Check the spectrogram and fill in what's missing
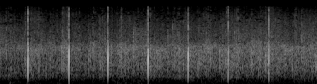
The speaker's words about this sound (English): I want to personally thank the praise team for the way they generously sacrificed their time to bring us into excellent worship. Can we applaud them this morning?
